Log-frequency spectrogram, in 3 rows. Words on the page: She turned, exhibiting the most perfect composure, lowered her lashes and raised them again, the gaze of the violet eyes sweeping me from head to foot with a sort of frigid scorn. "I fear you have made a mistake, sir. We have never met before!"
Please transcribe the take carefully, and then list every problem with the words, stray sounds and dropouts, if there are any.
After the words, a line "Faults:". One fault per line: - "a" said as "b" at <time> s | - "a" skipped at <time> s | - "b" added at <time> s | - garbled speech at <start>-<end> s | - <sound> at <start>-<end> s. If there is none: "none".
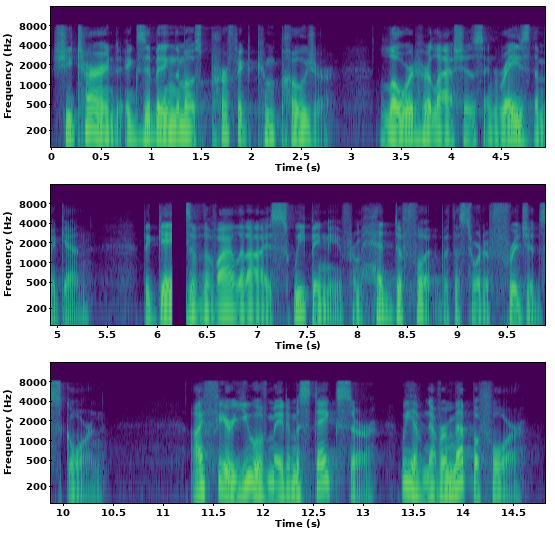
She turned, exhibiting the most perfect composure, lowered her lashes and raised them again, the gaze of the violet eyes sweeping me from head to foot with a sort of frigid scorn. "I fear you have made a mistake, sir. We have never met before!"
Faults:
- dropout at 6.1-6.3 s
